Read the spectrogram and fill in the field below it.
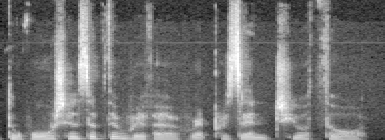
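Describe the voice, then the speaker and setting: A woman whispering a guided sleep meditation in a soft, breathy voice, slow and soothing. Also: on the low side, steady tone.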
